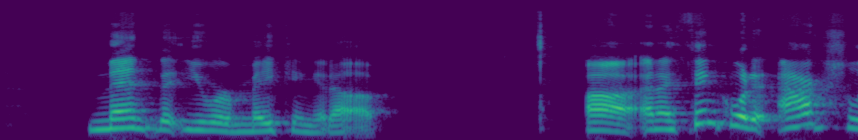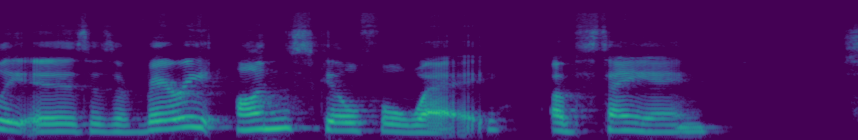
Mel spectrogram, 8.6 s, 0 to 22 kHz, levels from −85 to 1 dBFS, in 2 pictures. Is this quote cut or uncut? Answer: uncut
